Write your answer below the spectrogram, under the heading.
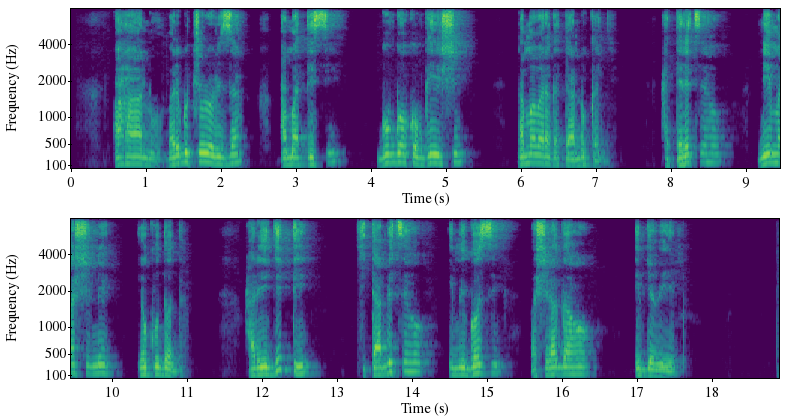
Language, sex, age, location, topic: Kinyarwanda, male, 36-49, Musanze, finance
